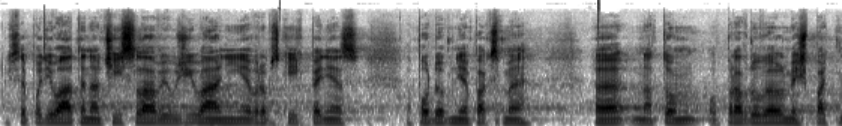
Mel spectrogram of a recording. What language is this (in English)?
Czech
